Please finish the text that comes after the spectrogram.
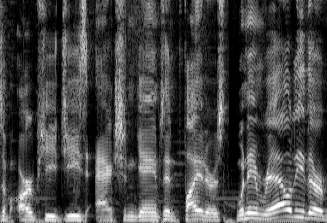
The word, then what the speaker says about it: FighterZ: video game adaptation Dragonball Fighters I know it looks like fighter Z but apparently it's pronounced fighters and we're going to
